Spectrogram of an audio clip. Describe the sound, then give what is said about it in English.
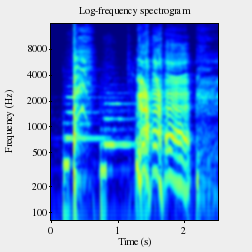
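Several loud coughs in quick bursts, strongly voiced and exaggerated, as if a person is theatrically faking a coughing fit, coughing on someone who forgot the 6-foot COVID distancing rule. “You cough on them and say, uh-oh, looks like you have it too now.”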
